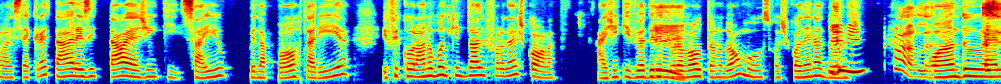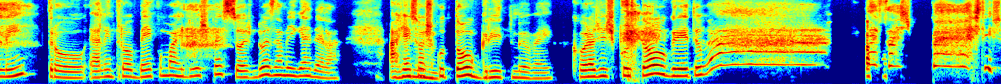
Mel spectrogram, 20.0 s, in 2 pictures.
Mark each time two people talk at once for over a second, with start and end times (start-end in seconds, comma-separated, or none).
none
